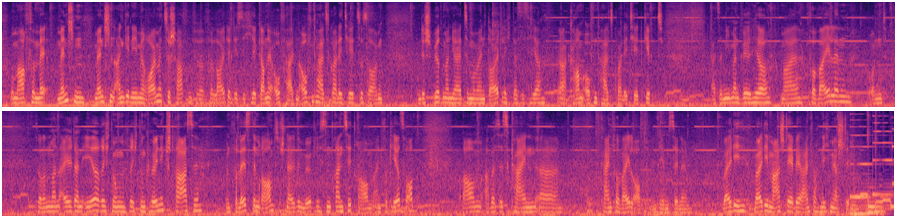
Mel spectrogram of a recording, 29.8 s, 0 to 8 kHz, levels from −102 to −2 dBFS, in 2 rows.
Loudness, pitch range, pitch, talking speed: -27 LUFS, 115-135 Hz, 125 Hz, 170 wpm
